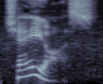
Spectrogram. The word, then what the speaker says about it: chaos: looks like it should be pronounced chaos or chaos but it's pronounced chaos so here we have a challenge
